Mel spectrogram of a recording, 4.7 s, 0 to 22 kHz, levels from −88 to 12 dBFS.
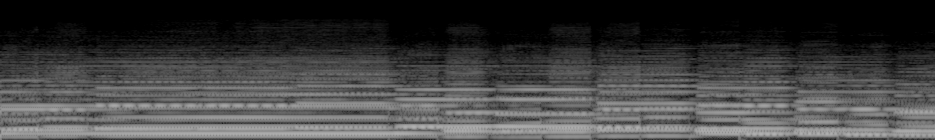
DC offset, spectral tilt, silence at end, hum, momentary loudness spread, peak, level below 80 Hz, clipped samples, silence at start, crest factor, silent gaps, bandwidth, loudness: under 0.1%; -9 dB/octave; 0 s; none; 2 LU; -10 dBFS; -66 dBFS; under 0.1%; 0 s; 12 dB; none; 6 kHz; -23 LUFS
